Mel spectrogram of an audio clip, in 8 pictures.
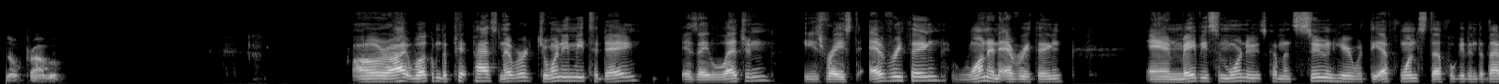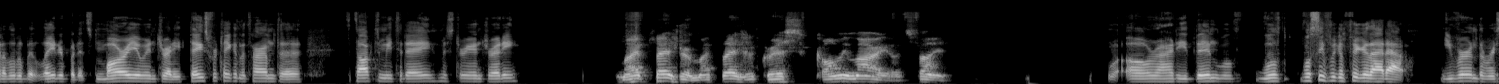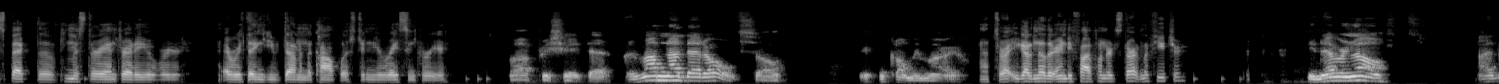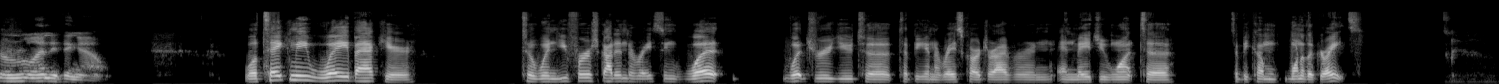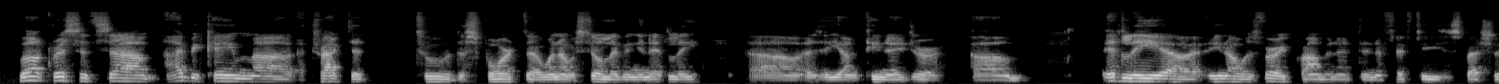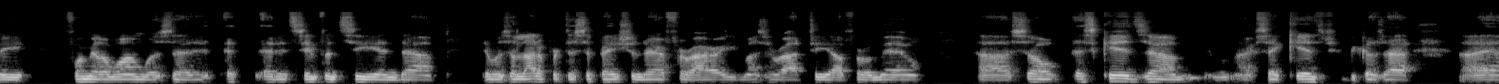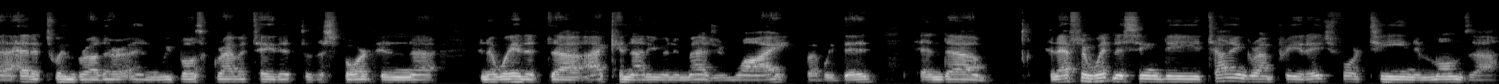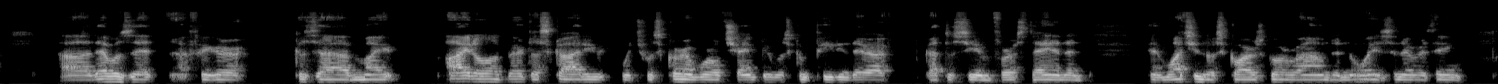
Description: Pit Pass Network Interview: Mario Andretti - Pit Pass Network
Click below as the racing icon talks with Pit Pass Network about F1 and IndyCar.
